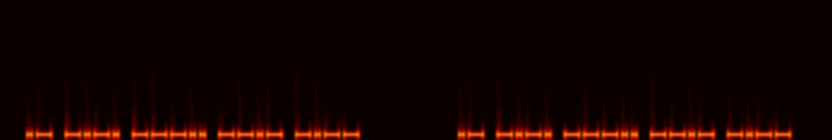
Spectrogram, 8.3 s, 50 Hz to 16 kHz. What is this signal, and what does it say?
Morse code, heard as a keyed tone, about 25 wpm, 700 Hz. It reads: AC8QY AC8QY
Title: USA Call Signs - 5 Characters - Repeated 2x - 25wpm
